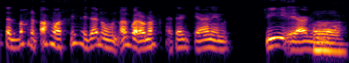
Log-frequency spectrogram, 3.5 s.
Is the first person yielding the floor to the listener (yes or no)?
no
